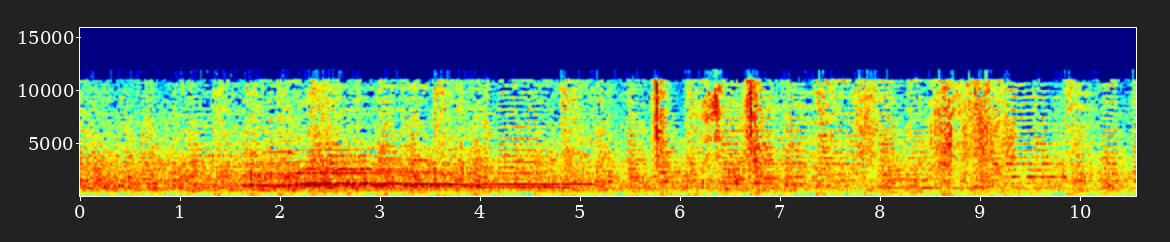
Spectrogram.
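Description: Football stadium crowd roaring and cheering ahead of a field goal attempt, a dense, steady wall of voices with scattered shouts and whoops rising through it.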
